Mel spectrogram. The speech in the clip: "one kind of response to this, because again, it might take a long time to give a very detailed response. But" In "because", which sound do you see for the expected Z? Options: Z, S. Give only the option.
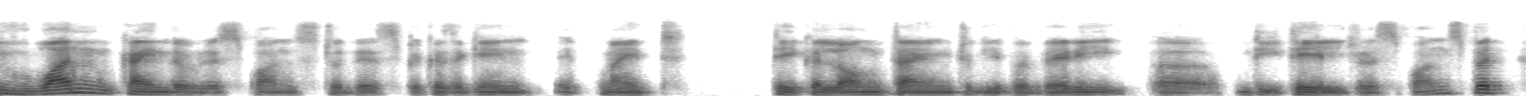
Z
